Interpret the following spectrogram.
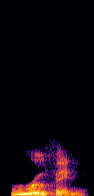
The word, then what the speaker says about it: roofing: know what those are i want you to be aware of two different pronunciations i say roofing so i use that ooh sound okay yeah or a roofer right so i say ooh not everybody does so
